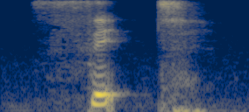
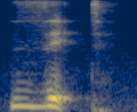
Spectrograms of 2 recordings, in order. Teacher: S is voiceless. Sit. Z is voiced, as in zit. Z, as you touch your throat, you'll feel the vibration when you say z.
